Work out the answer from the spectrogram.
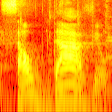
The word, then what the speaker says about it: saudável: saudável Olha só saudável Qual é a sílaba mais forte é o da né saudável o ar aqui também é uma mais aberto né olha saudável então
